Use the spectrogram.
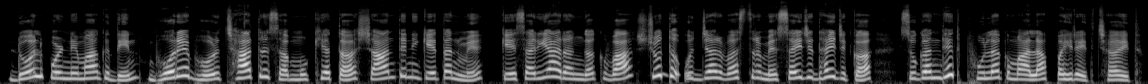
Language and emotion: Maithili, neutral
